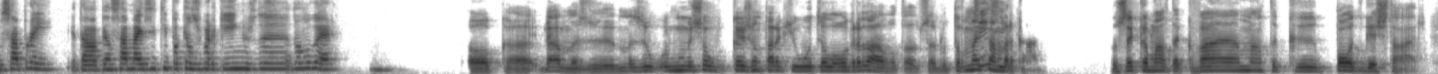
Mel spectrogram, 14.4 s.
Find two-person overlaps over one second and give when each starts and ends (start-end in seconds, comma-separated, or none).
none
